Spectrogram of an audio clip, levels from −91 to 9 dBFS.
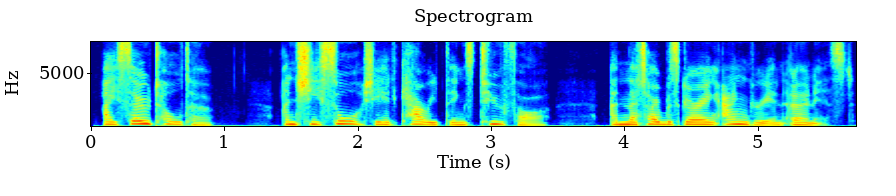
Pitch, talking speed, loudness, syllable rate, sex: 210 Hz, 220 wpm, -19 LUFS, 5.4 syllables/s, female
